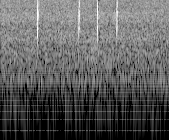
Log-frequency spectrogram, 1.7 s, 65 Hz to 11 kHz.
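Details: Two sperm whales exchange codas with sharp, dry, irregularly spaced clicks: both switch from a regular four-click coda, one slips into a 1+1+3 pattern, and both then produce 1+1+3 while overlapping rather than taking turns.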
